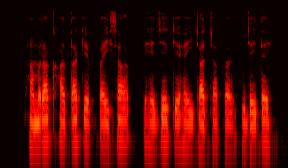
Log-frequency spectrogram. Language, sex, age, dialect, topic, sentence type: Magahi, male, 41-45, Western, banking, question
